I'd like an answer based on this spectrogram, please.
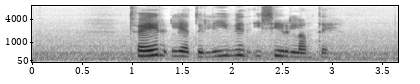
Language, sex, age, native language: Icelandic, female, 40-49, Icelandic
